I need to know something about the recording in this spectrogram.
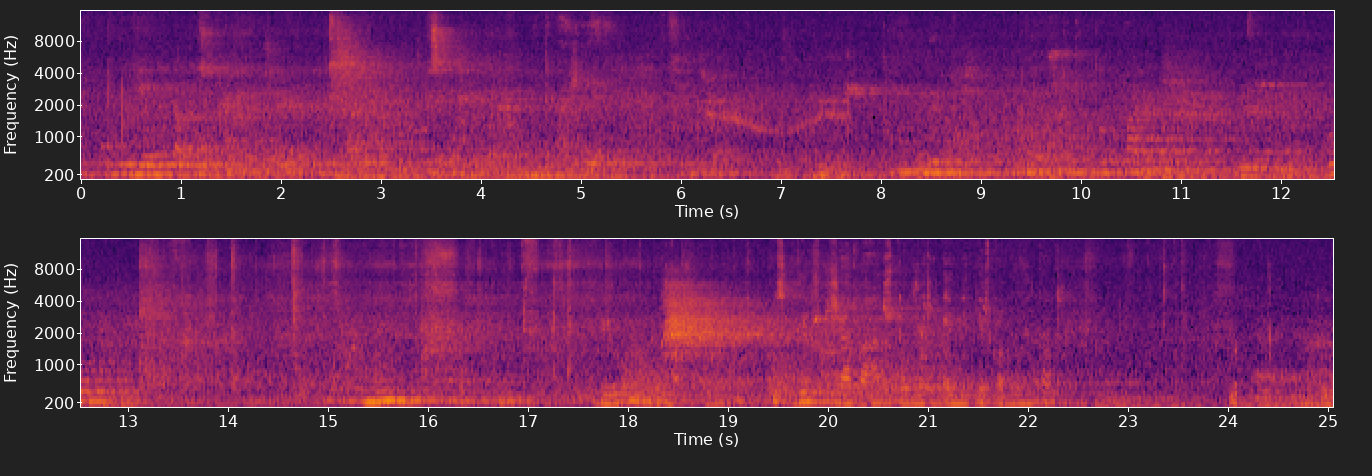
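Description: Elderly women talk calmly nearby in a large echoing hall.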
